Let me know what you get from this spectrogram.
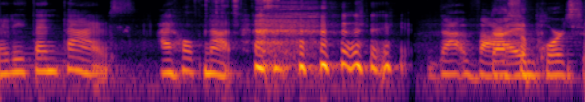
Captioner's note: laughing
